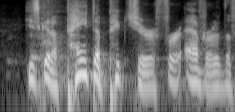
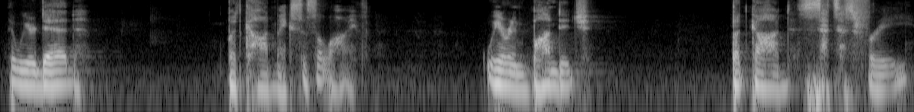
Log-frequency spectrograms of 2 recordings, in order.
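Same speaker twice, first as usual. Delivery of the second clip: soft, low, measured preaching; quiet, earnest closing exhortation; hushed sermon appeal; 3 semitones lower, 7 dB quieter than usual. Real, not acted. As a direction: bring the congregation gently to the point, with long pauses.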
